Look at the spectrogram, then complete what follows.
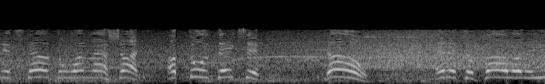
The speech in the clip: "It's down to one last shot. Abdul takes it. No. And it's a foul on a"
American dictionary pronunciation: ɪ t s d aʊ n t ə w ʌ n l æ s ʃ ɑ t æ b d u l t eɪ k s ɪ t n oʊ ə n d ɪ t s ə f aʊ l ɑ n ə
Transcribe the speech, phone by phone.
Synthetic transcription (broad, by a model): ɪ t s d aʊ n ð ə w ʌ n l æ s ʃ ɑ t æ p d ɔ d t eɪ k s ɪ t n oʊ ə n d ɪ t s ə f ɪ l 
